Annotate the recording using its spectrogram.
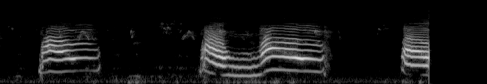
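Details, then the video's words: Cat meowing to draw other cats: a short meow, then a long wavering two-part meow dipping and rising in pitch, then a brief clipped mew, in a silent background. "Sounds that attract cats - Meow to make cats come to you"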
